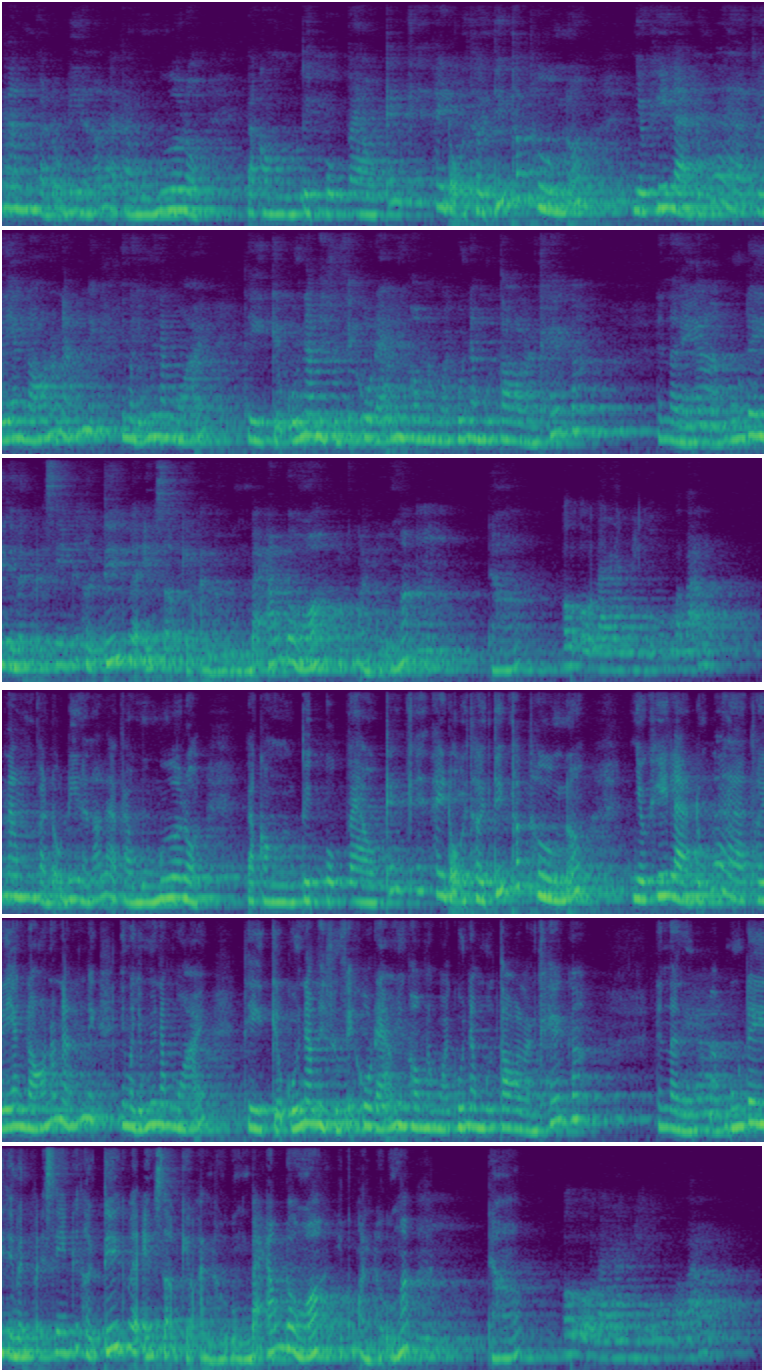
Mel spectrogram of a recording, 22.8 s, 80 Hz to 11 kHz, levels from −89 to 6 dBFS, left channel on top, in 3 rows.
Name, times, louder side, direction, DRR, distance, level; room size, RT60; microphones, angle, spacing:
voice 1, 0.0-2.0 2.5-13.5 14.2-19.3 20.1-20.4, right 3 dB, 55° right, 8 dB, 0.4 m, -25 dB
voice 2, 2.9-3.4 6.9-7.1 14.4-14.8 19.4-19.7 20.8-22.3, left 1 dB, 80° left, -1 dB, 1.1 m, -35 dB
9.6 x 3.5 x 5.3 m, 2.5 s
head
